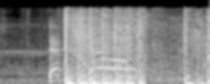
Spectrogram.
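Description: Gunfire in L.A. Noire: a burst of several close, loud shots after a brief quiet lead-in, followed by another sharp report near the end.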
